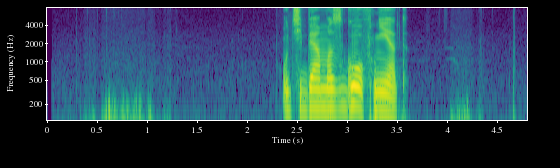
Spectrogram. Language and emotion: Russian, angry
